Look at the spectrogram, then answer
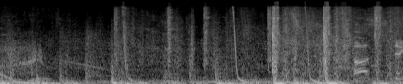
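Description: Rapid gunfire rattles in the video game Suicide Squad: Kill the Justice League, with bursts of loud, dense shots and impacts packed close together and continuing throughout.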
